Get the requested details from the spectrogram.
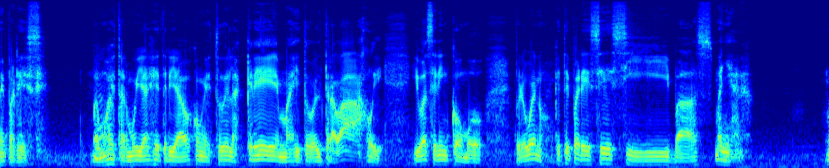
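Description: A man speaks softly and warmly up close.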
